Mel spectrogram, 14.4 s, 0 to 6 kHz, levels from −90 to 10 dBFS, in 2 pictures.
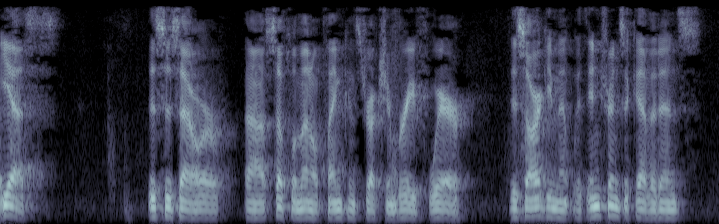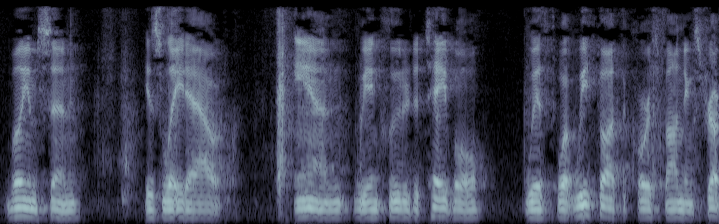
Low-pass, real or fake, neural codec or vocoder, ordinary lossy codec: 5.4 kHz; fake; vocoder, 44.1 kHz, 80 mel bands, Vocos; MP3, 48 kbps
